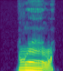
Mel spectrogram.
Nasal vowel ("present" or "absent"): present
